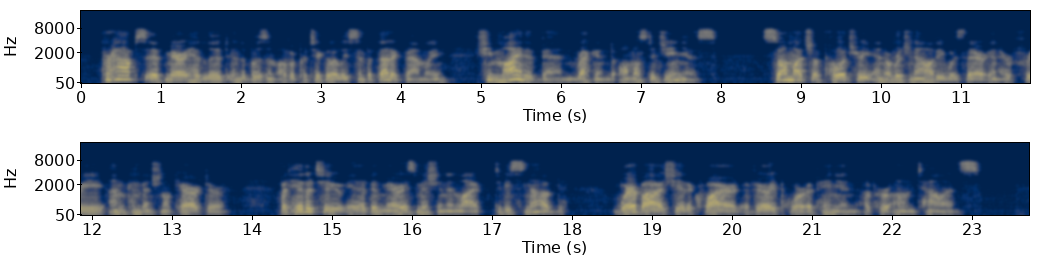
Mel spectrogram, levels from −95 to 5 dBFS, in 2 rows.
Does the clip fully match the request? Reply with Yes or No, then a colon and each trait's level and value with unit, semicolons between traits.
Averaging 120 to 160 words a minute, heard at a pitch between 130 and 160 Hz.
Yes: average, 145 wpm; low, 135 Hz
